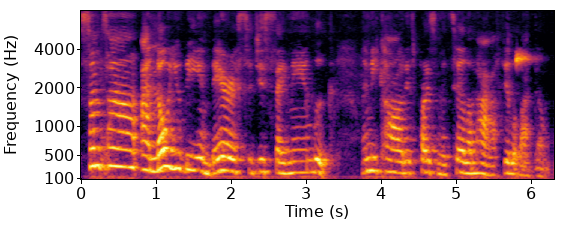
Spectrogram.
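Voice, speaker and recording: Speaking at a normal speed with a medium pitch and a slightly mellow quality, this American woman of roughly thirty-one talks directly to the listener. Her relationship advice is blunt, emphatic and casual, delivered as an informal monologue. Faint noise sits behind her in an echoey space.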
